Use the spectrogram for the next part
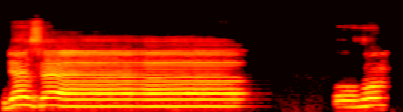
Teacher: خیر البریہ، خیر البریہ۔ آگے جزاؤہم، جیم کے اوپر زبر ہے، زا کے ساتھ الف ہے اور الف کے اوپر مد ہے اس لیے ہم اس کو 5 الف کی مقدار کھینچ کے پڑھیں گے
